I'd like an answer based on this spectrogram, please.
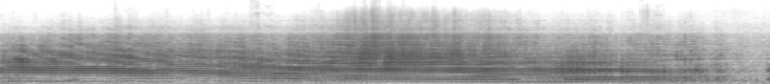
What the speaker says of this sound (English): you'll actually hear the air and the engine sputter, and watch for the flaming restart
